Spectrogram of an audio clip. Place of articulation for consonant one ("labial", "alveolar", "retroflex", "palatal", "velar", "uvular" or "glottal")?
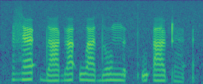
alveolar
